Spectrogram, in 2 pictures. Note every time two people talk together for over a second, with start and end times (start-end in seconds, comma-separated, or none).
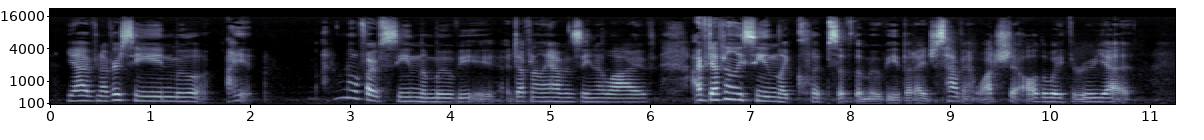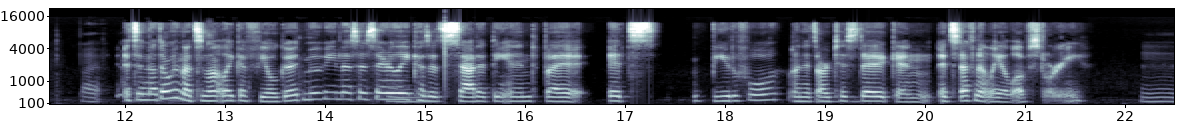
11.9-13.3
